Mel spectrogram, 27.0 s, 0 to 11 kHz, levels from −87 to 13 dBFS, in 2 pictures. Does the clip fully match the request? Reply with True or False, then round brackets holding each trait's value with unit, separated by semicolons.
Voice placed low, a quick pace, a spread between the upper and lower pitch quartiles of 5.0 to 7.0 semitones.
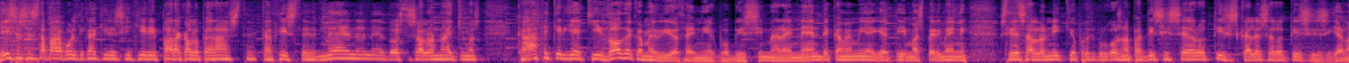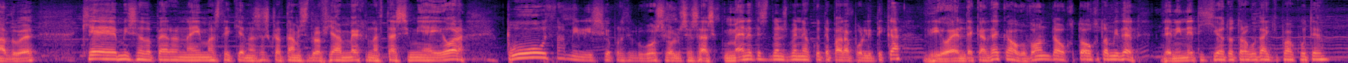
True (130 Hz; 200 wpm; 5.4 semitones)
